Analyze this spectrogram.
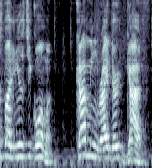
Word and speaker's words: Gavv: Depois do sofrido Kamen Rider Gotchard, chegou finalmente o Kamen Rider das balinhas de goma, Kamen Rider Gav, que na verdade se pronuncia Gab.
